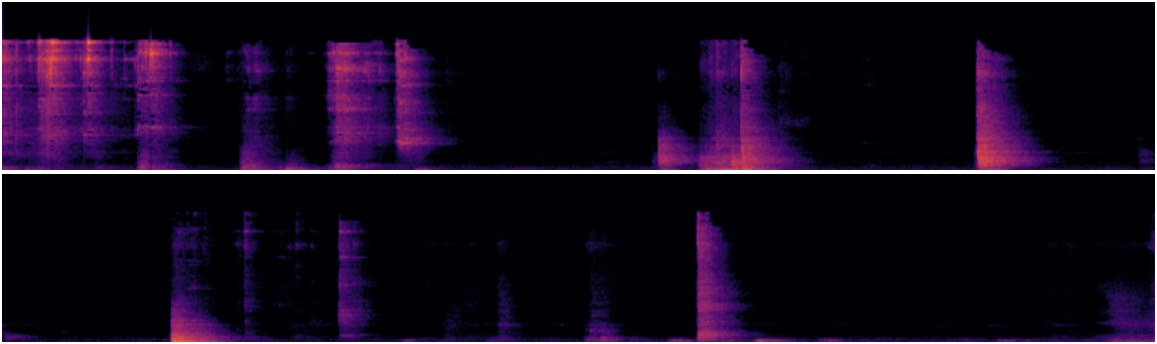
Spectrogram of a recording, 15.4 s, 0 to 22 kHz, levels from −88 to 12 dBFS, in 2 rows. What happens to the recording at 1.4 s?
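From 0.91 to 2.64 s the sound plays back about 5.5% fast, raising its pitch by roughly 93 cents, almost a semitone, before snapping back. This is a drift correction step, likely from clock-matching software stepping its playback rate to rebalance a buffer. It is heard as a sudden detuning. On a spectrogram every partial jumps upward together across that span and drops back at its end. On a waveform the cycles there look slightly compressed in time.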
